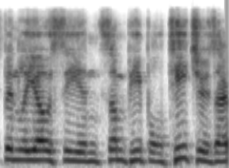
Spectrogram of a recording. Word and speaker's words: Leoce: gentlemen hello how do we pronounce your last name we pronounce it leosi although it's kind of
